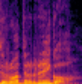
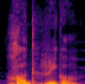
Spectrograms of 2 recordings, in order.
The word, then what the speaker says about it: Rodrigo: is Rodrigo. Hodrigo, corrected the paraca exasperatedly. It's pronounced Hodrigo.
